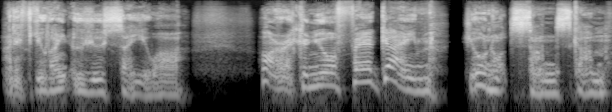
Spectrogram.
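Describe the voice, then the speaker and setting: Gravelly, menacing fantasy dwarf slave hunter. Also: male voice, mid-range voice, expressive, takes it slowly, bright, forceful tone, no echo, clean studio sound, heavily acted. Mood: gruff, sardonic. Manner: blunt, threatening, scornful. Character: gruff, menacing duergar slave hunter, callous fantasy soldier. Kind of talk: video game character voice lines.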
